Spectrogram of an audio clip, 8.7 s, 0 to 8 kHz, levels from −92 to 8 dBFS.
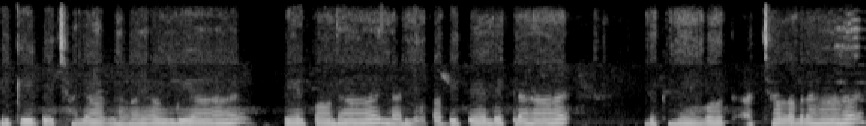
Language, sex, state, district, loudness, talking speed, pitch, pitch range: Hindi, female, Bihar, Purnia, -25 LUFS, 150 wpm, 210 Hz, 205-220 Hz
